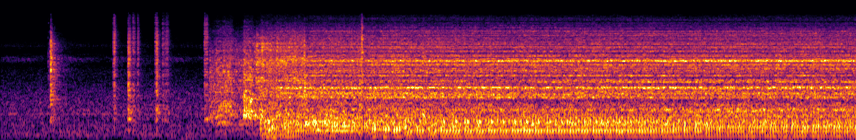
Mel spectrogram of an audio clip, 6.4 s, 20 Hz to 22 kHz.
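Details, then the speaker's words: 1997 Toyota Corolla with a failed starter (worn plunger and contacts) that only clicked: a few sharp clicks, short crank via jumper wire from battery to starter, then it catches and settles into a steady idle. Normal start. "there you go finally success I'll keep this same run for a little while"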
